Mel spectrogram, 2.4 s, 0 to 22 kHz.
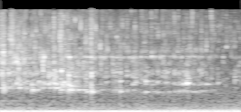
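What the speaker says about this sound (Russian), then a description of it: "Льем воду" Water poured into a thick-walled tiger's eye singing bowl about 15 cm across and weighing 661 g makes a steady, close trickling and splashing that runs unbroken for the whole stretch, with no voices.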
